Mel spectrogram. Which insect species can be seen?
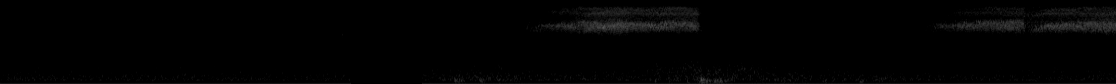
Stenobothrus nigromaculatus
